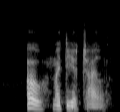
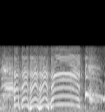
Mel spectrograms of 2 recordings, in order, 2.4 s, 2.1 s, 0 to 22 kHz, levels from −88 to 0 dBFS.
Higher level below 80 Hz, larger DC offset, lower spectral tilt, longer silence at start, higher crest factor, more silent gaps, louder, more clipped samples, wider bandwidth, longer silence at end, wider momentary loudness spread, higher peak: second, -74 dBFS vs -36 dBFS; second, under 0.1% vs 1%; second, -7.5 dB/octave vs -10.5 dB/octave; first, 0.55 s vs 0 s; first, 20 dB vs 10 dB; neither; second, -28 LUFS vs -10 LUFS; neither; first, 7.2 kHz vs 4 kHz; first, 0.35 s vs 0 s; first, 10 LU vs 3 LU; second, -8 dBFS vs 0 dBFS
